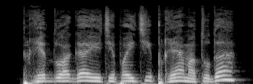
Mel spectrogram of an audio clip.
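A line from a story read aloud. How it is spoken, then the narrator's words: Frightened whisper. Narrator (Russian): испуганно зашептал Полиньяк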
